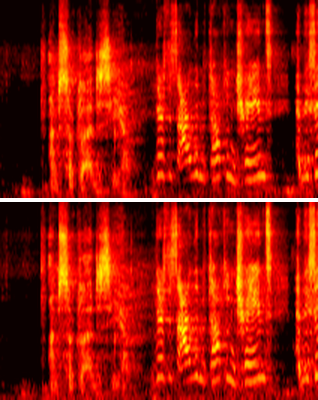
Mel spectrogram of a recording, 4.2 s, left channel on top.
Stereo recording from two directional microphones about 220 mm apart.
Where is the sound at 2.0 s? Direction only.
40° right (ahead or behind).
